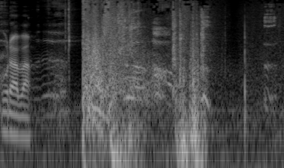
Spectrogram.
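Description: A gunshot rings out loudly.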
